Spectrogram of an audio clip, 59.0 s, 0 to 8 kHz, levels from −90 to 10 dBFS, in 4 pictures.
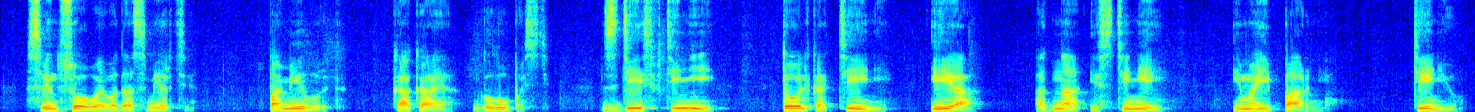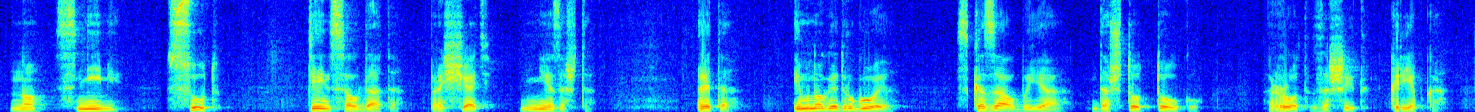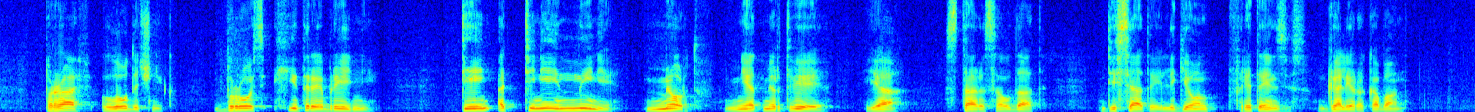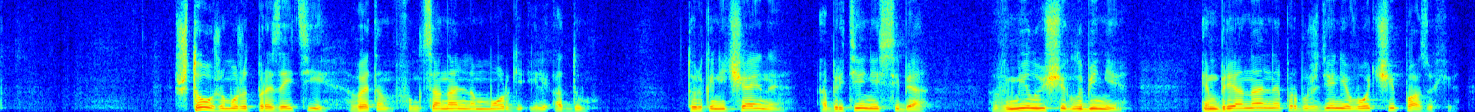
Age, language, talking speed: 50-69, Russian, 85 wpm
